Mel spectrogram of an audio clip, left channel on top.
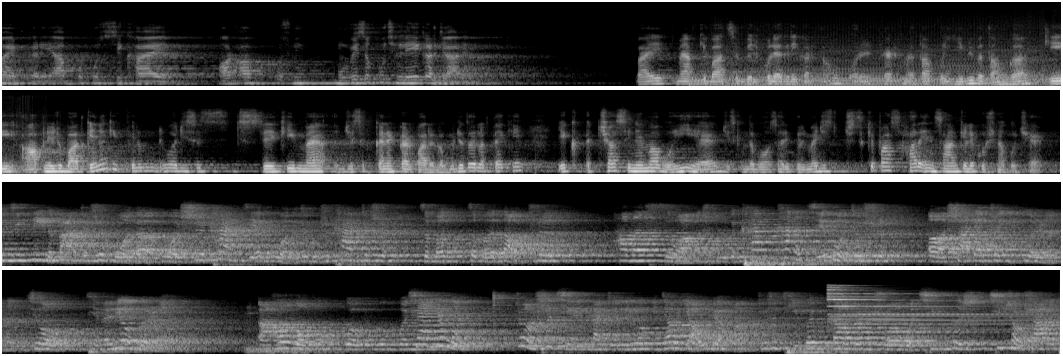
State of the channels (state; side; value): different; both; correlation 0.00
